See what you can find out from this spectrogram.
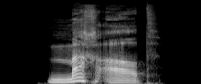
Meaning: make
- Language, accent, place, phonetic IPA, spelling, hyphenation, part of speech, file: German, Germany, Berlin, [ˈmaxˌʔaːɐ̯t], Machart, Mach‧art, noun, De-Machart.ogg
